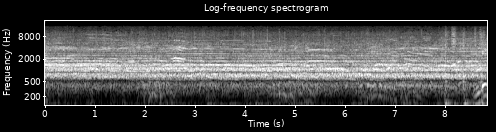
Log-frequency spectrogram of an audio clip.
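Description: A packed Tiger Stadium football crowd of more than 80,000 at an Ole Miss vs LSU game roars in a steady, loud, dense wash of cheering and shouting that holds for the whole stretch, with no clear single voice.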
